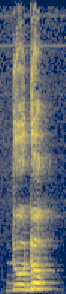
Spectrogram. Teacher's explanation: let’s notice that the final k is not read aloud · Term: glottal stop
